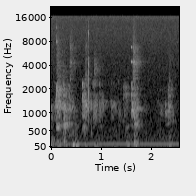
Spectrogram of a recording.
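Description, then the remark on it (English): Clacky keystrokes from a loud computer keyboard arrive in short irregular bursts of rapid clicks with brief pauses between, over a steady low electrical hum and no talking. “Sorry, my keyboard is so loud.”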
